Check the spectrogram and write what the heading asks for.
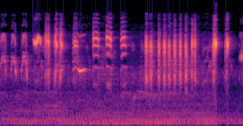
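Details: Short burst of excited song from a sunbird called kolibri ninja: clusters of piercing high chirps and a brief whistled slur, then an evenly spaced run of quick ticking notes.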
